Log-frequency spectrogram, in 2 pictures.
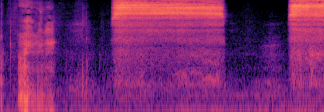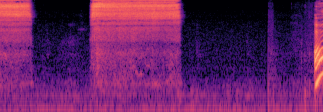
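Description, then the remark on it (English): Three loud, steady bursts of high-pitched hissing from an aerosol can of "invisible spray", each lasting one to two seconds, separated by short silent pauses, with a few faint rustles before and after. “Invisible spray. Shake, shake, shake.”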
